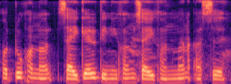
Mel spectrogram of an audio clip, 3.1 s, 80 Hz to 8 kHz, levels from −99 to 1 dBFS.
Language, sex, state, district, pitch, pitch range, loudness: Assamese, male, Assam, Sonitpur, 145 Hz, 135-150 Hz, -17 LUFS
